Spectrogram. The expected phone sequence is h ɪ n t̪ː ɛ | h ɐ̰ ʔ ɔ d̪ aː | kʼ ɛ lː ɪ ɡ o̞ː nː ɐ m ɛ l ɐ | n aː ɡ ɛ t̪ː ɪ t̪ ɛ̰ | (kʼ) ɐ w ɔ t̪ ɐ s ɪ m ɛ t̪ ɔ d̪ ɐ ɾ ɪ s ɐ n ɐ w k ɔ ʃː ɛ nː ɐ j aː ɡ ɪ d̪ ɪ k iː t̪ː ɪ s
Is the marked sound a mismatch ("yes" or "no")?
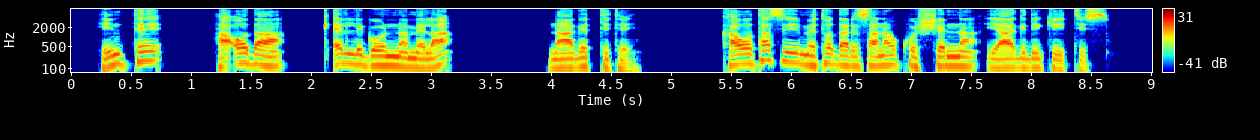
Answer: yes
